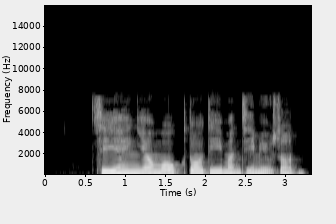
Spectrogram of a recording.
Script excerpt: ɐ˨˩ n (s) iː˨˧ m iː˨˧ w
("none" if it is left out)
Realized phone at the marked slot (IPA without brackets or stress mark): t͡s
